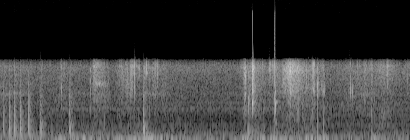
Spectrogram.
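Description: West Highland white terrier rooting in bedding: short bursts of sniffing and snuffling over the rustle of blankets, with two sharp clicks about four seconds in.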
